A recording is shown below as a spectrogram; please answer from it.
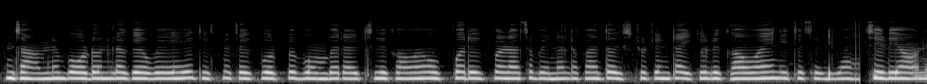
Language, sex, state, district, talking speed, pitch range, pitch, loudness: Hindi, female, Bihar, Jamui, 195 wpm, 270-280 Hz, 275 Hz, -14 LUFS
